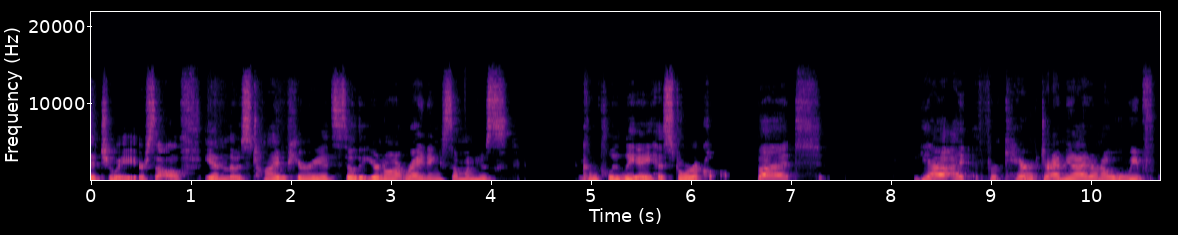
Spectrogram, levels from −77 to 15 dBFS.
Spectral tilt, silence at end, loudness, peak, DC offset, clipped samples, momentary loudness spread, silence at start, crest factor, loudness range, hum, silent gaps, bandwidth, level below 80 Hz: -4.5 dB/octave; 0.1 s; -24 LUFS; -8 dBFS; under 0.1%; under 0.1%; 13 LU; 0 s; 16 dB; 3 LU; none; 4.30-4.85 s, 6.39-6.49 s, 6.59-6.64 s, 7.40-8.20 s; 15 kHz; -68 dBFS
